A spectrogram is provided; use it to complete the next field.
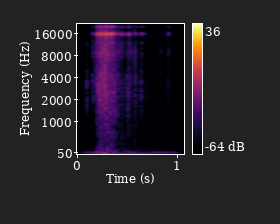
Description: Metal_38.wav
